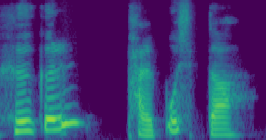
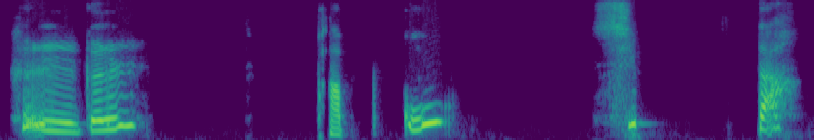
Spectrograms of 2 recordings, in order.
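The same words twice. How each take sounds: First: It uses the everyday, commonly heard pronunciation. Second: It uses the standard, carefully linked pronunciation. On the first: The speaker calls it wrong. "보통 친구들은 흙을 밟고 싶다. 이렇게 발음하겠지만" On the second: The speaker calls it right. "이렇게 발음해야 이게 맞는 발음이란 거"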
